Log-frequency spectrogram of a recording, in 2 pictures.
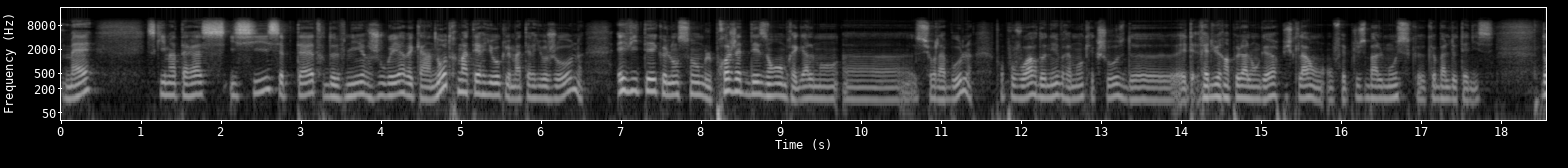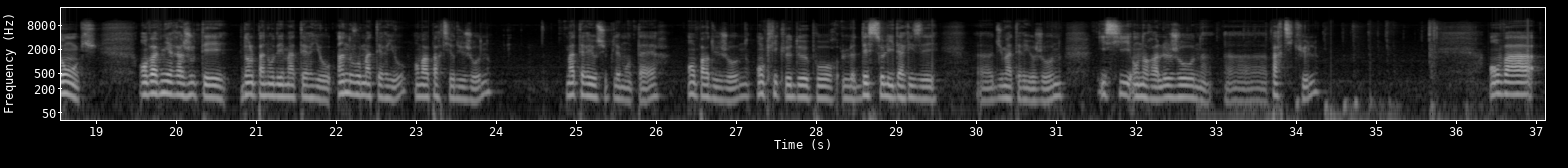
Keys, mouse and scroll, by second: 17.4 Escape, 19.1 click, 19.9-21.3 scroll up 18, 21.8 click, 23.8 click, 24.7 click, 26.4 click, 27.4 click, 36.9-37.1 scroll down 6.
